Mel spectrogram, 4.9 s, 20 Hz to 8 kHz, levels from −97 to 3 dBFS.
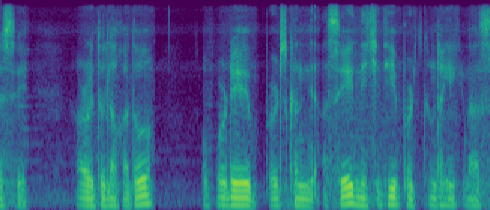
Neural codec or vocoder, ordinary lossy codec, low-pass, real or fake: none; none; 7.2 kHz; real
